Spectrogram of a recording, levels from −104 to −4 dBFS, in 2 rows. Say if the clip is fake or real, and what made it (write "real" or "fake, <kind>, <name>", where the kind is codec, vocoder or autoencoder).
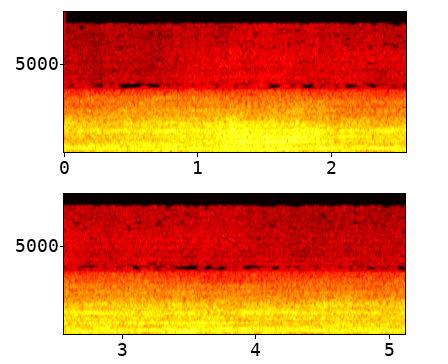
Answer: fake, autoencoder, DAC-VAE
